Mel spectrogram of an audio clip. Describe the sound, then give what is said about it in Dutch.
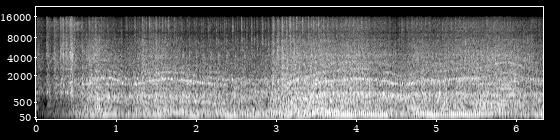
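Citroën 2CV engine, a car left standing unused for a while, starts and runs. It catches at once and settles into a steady, buzzy mid-pitched running note that swells slightly partway through, with no voices. “Er staan verschillende 2PK's voor de deur. En u hebt er een die er al een tijdje stilstaat, even gestart. En het werkte direct.”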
